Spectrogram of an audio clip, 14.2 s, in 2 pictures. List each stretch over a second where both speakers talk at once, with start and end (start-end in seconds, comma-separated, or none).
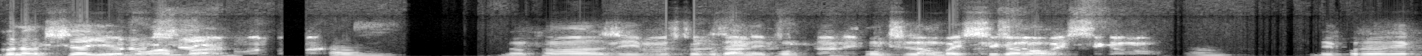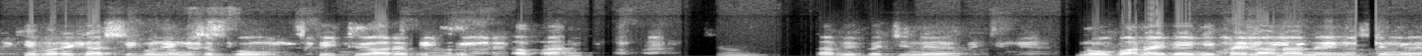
7.1-9.9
